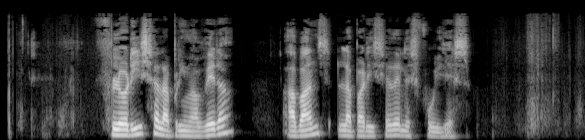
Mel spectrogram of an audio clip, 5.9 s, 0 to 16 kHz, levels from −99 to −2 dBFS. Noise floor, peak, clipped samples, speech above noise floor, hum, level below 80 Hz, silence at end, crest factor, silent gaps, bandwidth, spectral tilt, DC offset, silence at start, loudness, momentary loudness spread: -67 dBFS; -2 dBFS; under 0.1%; 46 dB; none; -70 dBFS; 0.5 s; 22 dB; none; 11 kHz; -5 dB/octave; under 0.1%; 1 s; -21 LUFS; 12 LU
